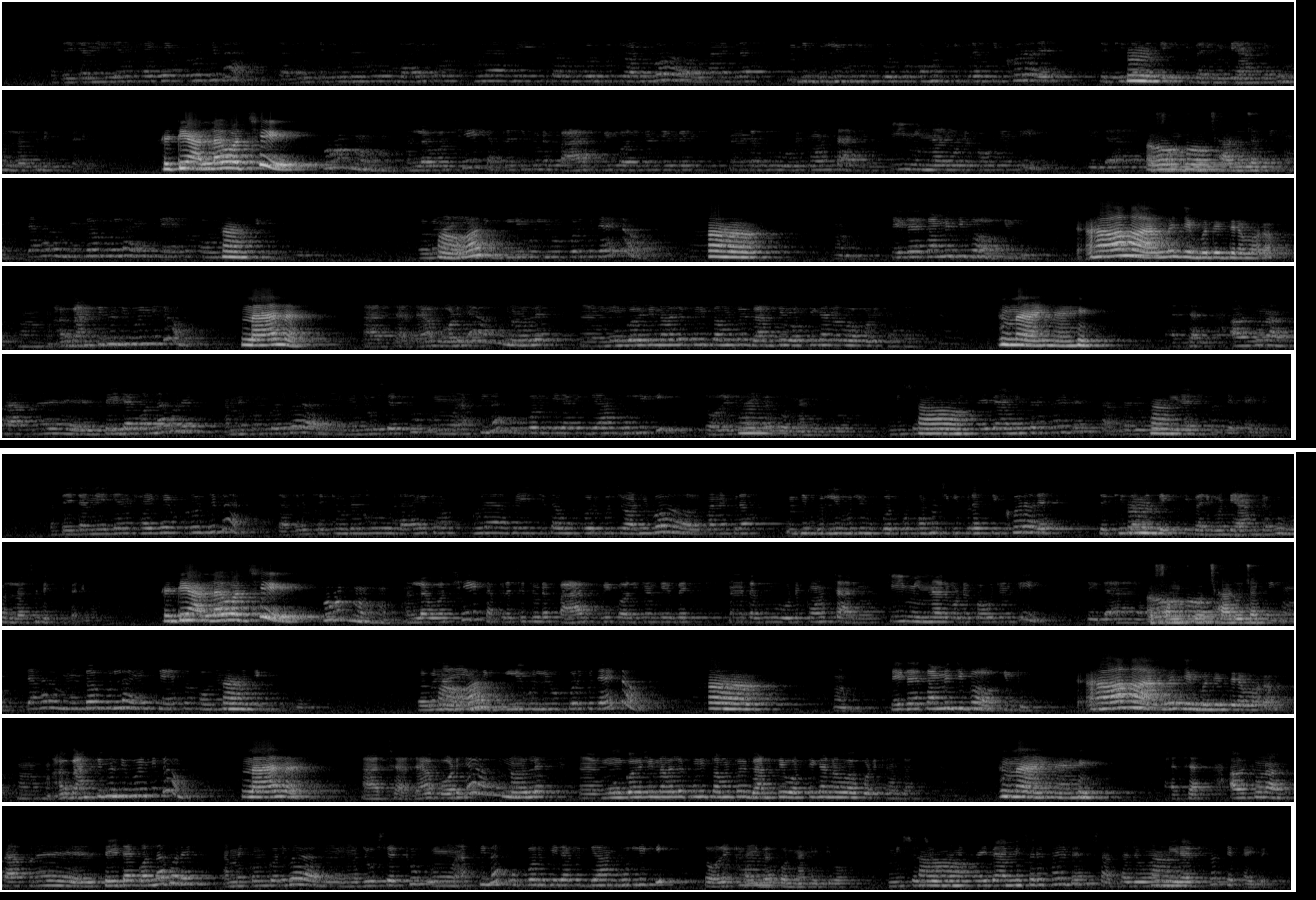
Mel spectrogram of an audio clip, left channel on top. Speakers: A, on the right (about 75°); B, on the left (about 50°).
A: ତ ସେଇଟାକୁ ନେଇକି ଆମେ ଖାଇ ଖାଇ ଉପରକୁ ଯିବା। ତାପରେ ସେଠି ଗୋଟେ ଯୋଉ ଲାଇଟ ହାଉସ ପୁରା ହେଇଛି ତା ଉପରକୁ ଚଢିବ, ମାନେ ପୁରା ଏମିତି ବୁଲି ବୁଲି ଉପରକୁ ପହଞ୍ଚିକି ପୁରା ଶିଖରରେ ସେଠି
B: ହୁଁ
A: ତମେ ଦେଖିପାରିବ ଡ୍ୟାମ ଟାକୁ। ଭଲସେ ଦେଖିପାରିବ।
B: ହେଠି ଆଲାଉ ଅଛି?
A: ହୁଁ -ହୁଁ -ହୁଁ, ଆଲାଉ ଅଛି। ତାପରେ ସେଠି ଗୋଟେ ପାର୍କ ବି କରିଛନ୍ତି ଏବେ ମାନେ ତାକୁ ଗୋଟେ କଣ ଚାରମ କି ମିନାର ଗୋଟେ କହୁଛନ୍ତି? ସେଇଟା
B: ଓହୋ
A: ସମସ୍ତଙ୍କୁ ଛାଡୁଛନ୍ତି ହଁ ଯାହାର ମୁଣ୍ଡ ବୁଲାଏ ସେ ଏକ କହୁଛନ୍ତି
B: ହଁ
A: ଆମେ ଯିବୁନି ବୋଲି। ନହେଲେ
B: ହଁ
A: ନାଇଁ ଏମତି
B: ହଁ
A: ବୁଲିବୁ ବୁଲି ଉପରକୁ ଯାଏ ତ,
B: ହଁ
A: ହଁ ହଁ ସେଇଟାକୁ ଆମେ ଯିବ କିନ୍ତୁ।
B: ହଁ ହଁ ଆମେ ଯିବୁ ଦିଦିର ମୋର।
A: ହଁ ହଁ। ଆଉ ବାନ୍ତି ଫାନ୍ତି ହୁଏନି ତ?
B: ନା ନା।
A: ଆଚ୍ଛା। ଯାହା ହଉ ବଢିଆ ଆଉ। ନହେଲେ ମୁଁ କହିଲି ନହେଲେ ପୁଣି ତମ ପାଇଁ ବାନ୍ତି ବଟିକା ନବାକୁ ପଡିଥାନ୍ତା।
B: ନାଇଁ ନାହିଁ।
A: ଆଚ୍ଛା। ଆଉ ଶୁଣ ତାପରେ ସେଇଟା କଲା ପରେ ଆମେ କଣ କରିବା ଯୋଉ ସେଠୁ ଆସିବା ଉପରୁ ହିରାକୁଦ ଡ଼୍ୟାମ୍ ବୁଲିକି ତଳେ
B: ହୁଁ
A: ଖାଇବା ବନା ହେଇଥିବ। ଆମିଷ
B: ହଁ
A: ଯୋଉମାନେ ଖାଇବେ ଆମିଷରେ ଖାଇବେ। ସାଧା ଯୋଉମାନେ
B: ହଁ
A: ନିରାମିିଷ ସେ ଖାଇବେ।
